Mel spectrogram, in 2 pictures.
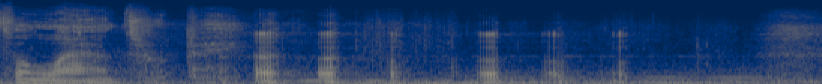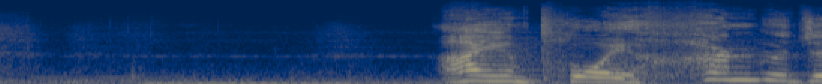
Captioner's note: Chuck laughs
